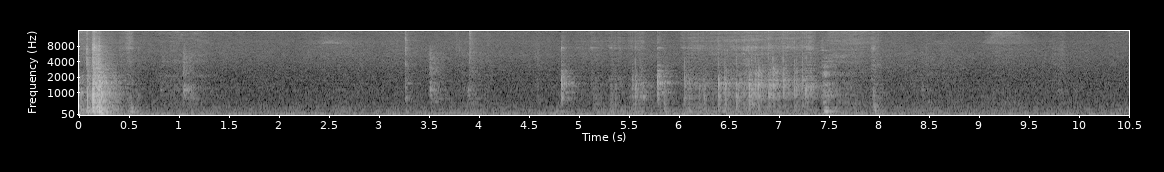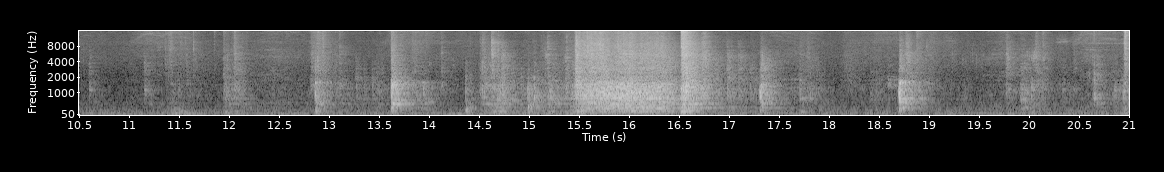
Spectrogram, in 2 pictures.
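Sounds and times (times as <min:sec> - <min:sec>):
objects knocking and clattering: 0:04.7 - 0:07.6.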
